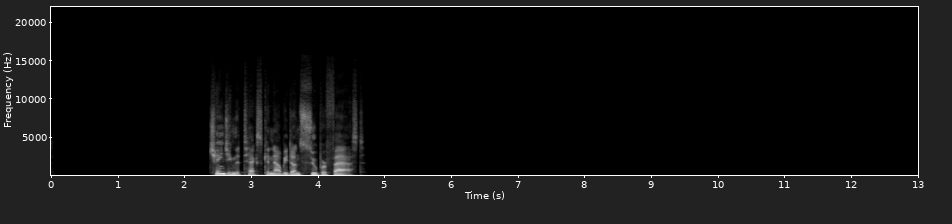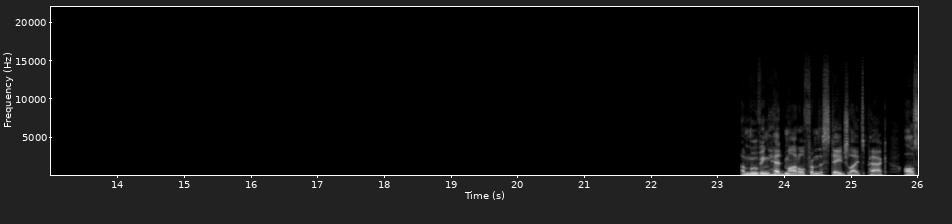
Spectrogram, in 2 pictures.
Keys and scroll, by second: 1.9 BackSpace, 3.9-6.7 typing.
